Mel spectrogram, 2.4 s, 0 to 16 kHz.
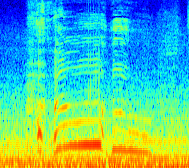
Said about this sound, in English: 4,600 RPM into 6th gear, 100 miles an hour.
